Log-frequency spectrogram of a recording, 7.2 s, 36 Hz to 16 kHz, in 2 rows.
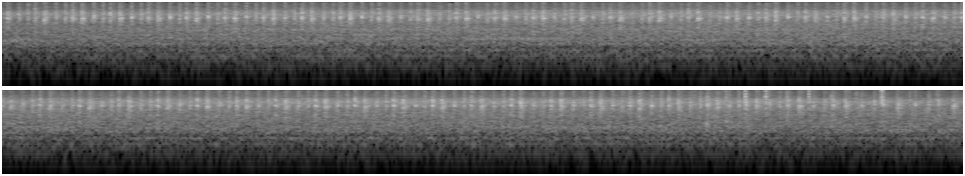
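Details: VAZ 2110 16-valve engine at idle: steady fast ticking knock, three or four a second, over the idle; internal engine knock, cause not pinned down.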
